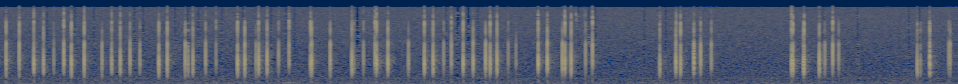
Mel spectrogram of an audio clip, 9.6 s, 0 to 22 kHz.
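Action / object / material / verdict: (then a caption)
tap / smartphone with glass and plastic body / glass / none. A black smartphone with a glass and plastic body, held in both hands in front of a microphone, is tapped on its flat surface with fingertips and nails. Dozens of sharp, dry clicks come in quick irregular bursts, centered around 1 kHz with bright edges and no ring. The tapping pauses briefly near the six- and seven-second marks over a faint steady low hum.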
